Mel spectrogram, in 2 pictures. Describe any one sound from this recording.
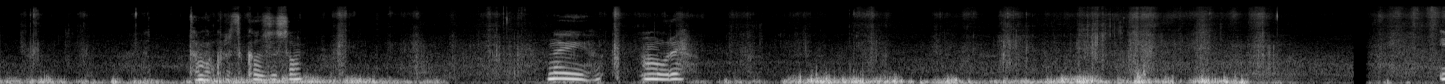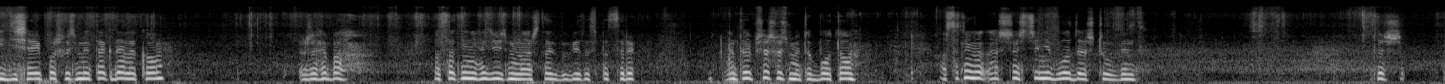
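Footsteps rustle and crunch through dry grass.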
